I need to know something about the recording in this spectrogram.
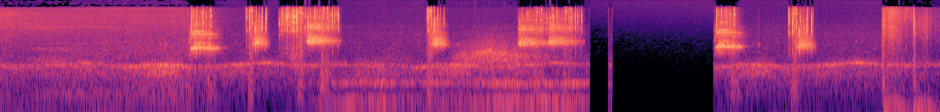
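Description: Eerie background music drones steadily.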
